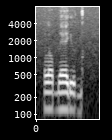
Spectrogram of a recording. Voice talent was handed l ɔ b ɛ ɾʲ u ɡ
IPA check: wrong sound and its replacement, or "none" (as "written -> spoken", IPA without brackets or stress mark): none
